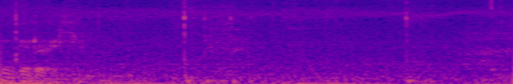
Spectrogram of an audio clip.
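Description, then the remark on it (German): A few sparse, faint clicks on a computer keyboard, typing commands, tapped out at irregular intervals over a quiet, low hum, with no one speaking. “Oh Gott, tippen geht heute nicht.”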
